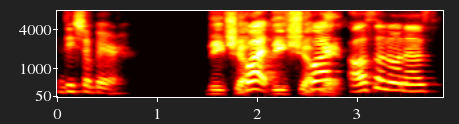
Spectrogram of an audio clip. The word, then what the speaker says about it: deChabert: it's just that it's deChabert. It's a French name, so that's the French pronunciation, deChabert.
